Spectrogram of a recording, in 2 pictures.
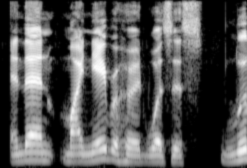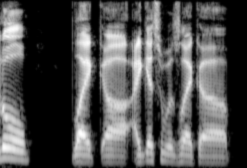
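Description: A man talks at a medium pitch, varying it in an ordinary way, on a very clean recording with a silent background. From Philadelphia suburbs, Pennsylvania. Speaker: record label founder. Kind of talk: interview. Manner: halting.

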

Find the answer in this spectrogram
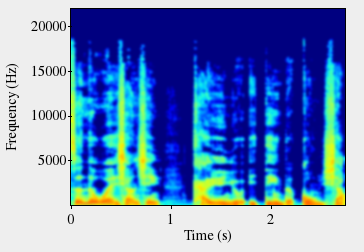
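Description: A woman speaks with music playing in the background. The sound is dry and close, with no echo. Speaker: astrology teacher and podcast host. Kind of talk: casual talk-style monologue.

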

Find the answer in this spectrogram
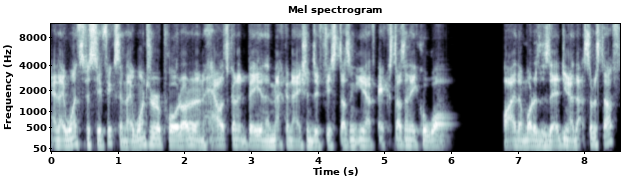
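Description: Very fast, monotone, flat speech from a man with an Australian accent and a fairly low pitch, on a very clean recording with a silent background. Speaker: sports podcast co-host. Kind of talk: casual chat.

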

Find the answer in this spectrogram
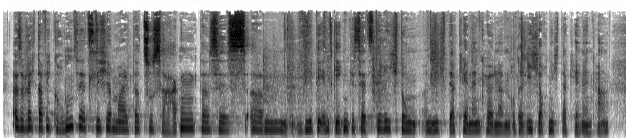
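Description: A woman talks with hardly any pauses in a fairly low voice. Background noise is noticeable. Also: fairly even intonation, moderate pace. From Austria, Vienna. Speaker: politician, party secretary. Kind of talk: interview. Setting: party headquarters office, mobile studio. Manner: formal.

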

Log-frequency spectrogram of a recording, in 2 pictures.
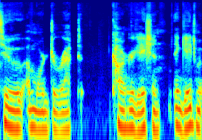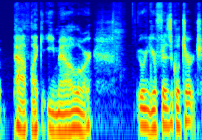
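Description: A plain, everyday voice with an American accent, a man's fairly low pitch in fairly even intonation. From Texas. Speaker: church social media author. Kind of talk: interview.

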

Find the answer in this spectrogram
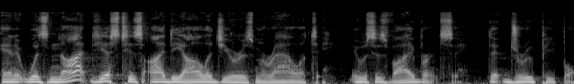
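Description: A man with an American accent speaks at a moderate pace, his fairly low voice somewhat breathy, with hardly any pauses. His loudness stays very even and his intonation fairly even. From US South, lower Alabama (Monroeville). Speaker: pastor. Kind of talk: casual chat. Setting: studio.

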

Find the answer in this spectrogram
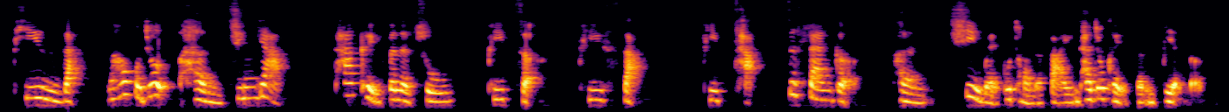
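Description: A woman with a high voice talks at a fairly slow pace, her pitch swinging very widely. She leaves long, frequent pauses. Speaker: children's English teacher and podcaster. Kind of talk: interview.

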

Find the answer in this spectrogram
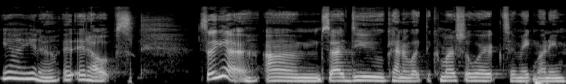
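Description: In an American accent, a woman with a fairly low pitch speaks at a moderate pace with very even loudness and ordinary pitch variation, an ordinary speaking voice. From US, Pittsburgh, Pennsylvania. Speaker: photographer and filmmaker. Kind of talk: casual interview.

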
